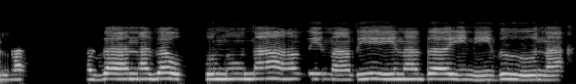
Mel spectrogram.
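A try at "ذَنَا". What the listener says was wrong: Cuman huruf nunnya jangan ikut-ikutan makhraj huruf zal ya. Jadi jangan zana zana zaununa. Tapi ah, tetapi tetapi huruf nunnya biasa saja. zana, zana, tapi jangan zana zaununa.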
